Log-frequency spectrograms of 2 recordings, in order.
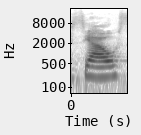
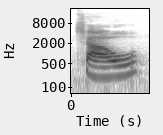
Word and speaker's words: ciao: Então, você precisa prestar atenção que é muito importante essa pronúncia da sílaba C e si. Então, ao invés de você ler ciao, cera ou denúncia, você vai ler ciao, c'era, denuncia.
